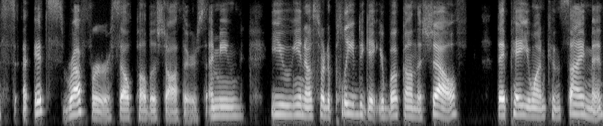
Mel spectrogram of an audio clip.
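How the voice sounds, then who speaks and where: A woman with an ordinary speaking voice, fairly low in pitch, at a moderate pace, in a dry, close sound with no echo and a quiet background. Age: 60s. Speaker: book publisher. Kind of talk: interview answer.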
